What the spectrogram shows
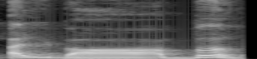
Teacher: رکنے کی صورت میں الباب، با پر قلقلہ بھی کرنا ہے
